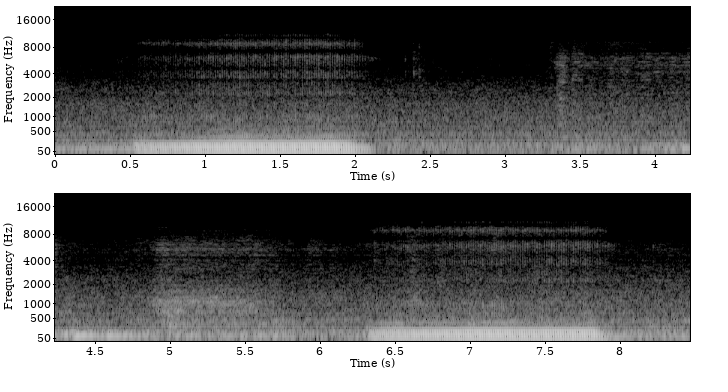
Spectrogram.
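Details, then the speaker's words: Black Labrador asleep with his eyes open, snoring: two long, low, rumbling snores on the in-breath, about six seconds apart, with quiet breathing between. "our dog snoring with one eye open but being a good boy is exhausting"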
